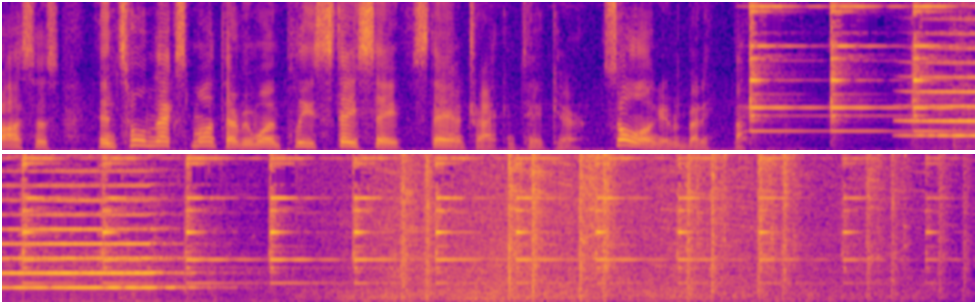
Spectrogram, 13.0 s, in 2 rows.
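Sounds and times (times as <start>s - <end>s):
bell dinging: 5.0s - 12.9s
train horn blast: 6.0s - 8.1s
train wheels clicking over rail joints: 7.8s - 12.9s.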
